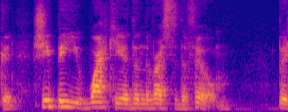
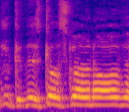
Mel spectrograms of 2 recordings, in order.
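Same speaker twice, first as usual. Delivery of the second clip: bad, loud, high-pitched, belted New York accent; 10 semitones higher, 6 dB louder than usual. Retelling how a New York man talked as he pulled up, Rocky-style crappy New York accent. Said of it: "I do it like Rocky".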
